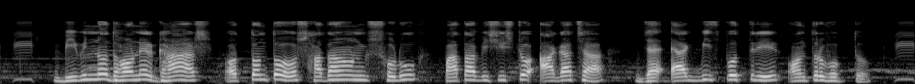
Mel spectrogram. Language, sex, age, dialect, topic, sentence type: Bengali, male, 18-24, Northern/Varendri, agriculture, statement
